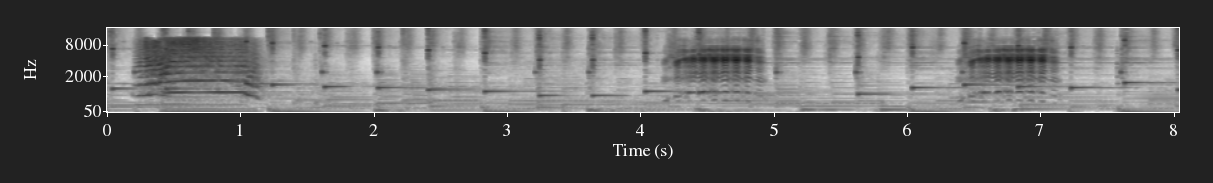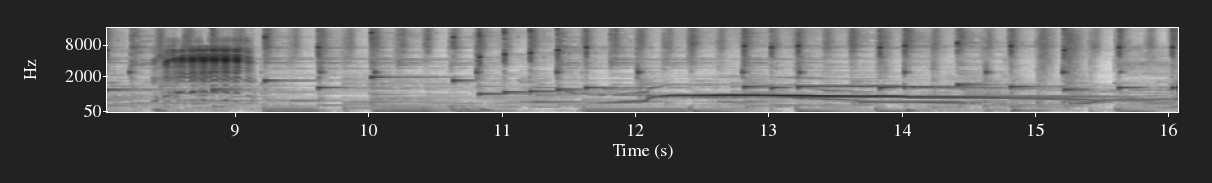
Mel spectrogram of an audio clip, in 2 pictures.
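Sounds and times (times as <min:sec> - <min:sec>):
background music: 0:00.0 - 0:16.0
animal bleating: 0:04.2 - 0:05.1, 0:06.4 - 0:07.3, 0:08.4 - 0:09.2.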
